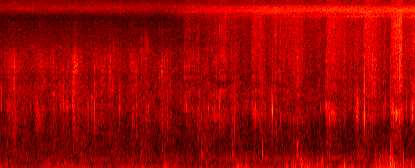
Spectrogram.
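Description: Horse hooves clip-clop along a cleared dirt path through a farm field, a steady walking rhythm heard at moderate distance under light wind noise and outdoor ambience.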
